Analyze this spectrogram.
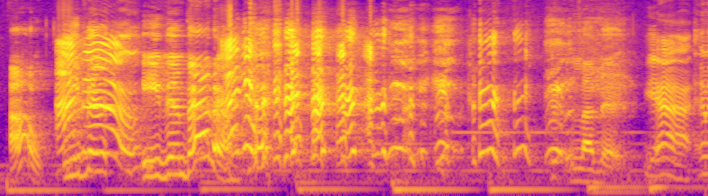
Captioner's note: both laughing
